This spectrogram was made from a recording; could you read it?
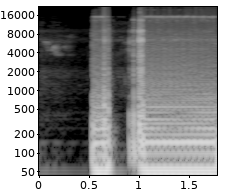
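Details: Intex home theater with one speaker very low: two short bursts of loud low mains hum when the input is touched, on both channels; amplifier stage passes signal, card may not be outputting audio.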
